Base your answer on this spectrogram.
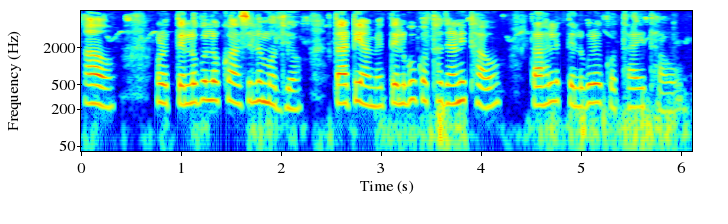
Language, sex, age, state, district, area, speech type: Odia, female, 18-30, Odisha, Rayagada, rural, spontaneous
